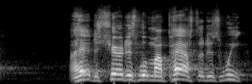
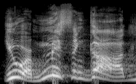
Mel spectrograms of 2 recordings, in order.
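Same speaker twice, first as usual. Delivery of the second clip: ordinary talk, nothing marked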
